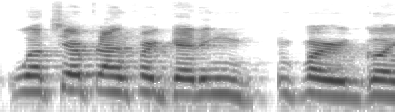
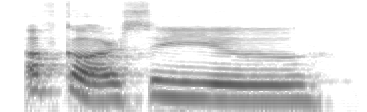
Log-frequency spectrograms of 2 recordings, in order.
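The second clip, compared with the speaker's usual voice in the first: shoddy fake Russian accent, drawn-out "you"; 3 semitones lower, 7 dB quieter than usual. Answering someone who asks about an office to meet at: bad Russian accent. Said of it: "please excuse the really shitty Russian accent".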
